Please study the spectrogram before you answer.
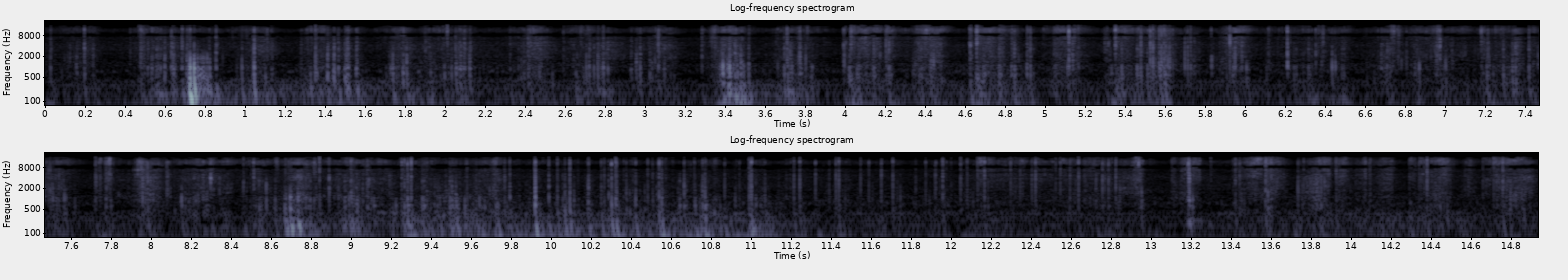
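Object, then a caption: Inflated PVC vinyl pool float. Long nails scratch and tap across a hollow, air-filled, leaf-print inflated PVC vinyl pool float with holes. The result is a dense stream of soft, low, muffled taps and crinkly scratches with almost no ring. There is a sharp tap near the start, busier stretches in the middle, and quieter scratching toward the end.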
